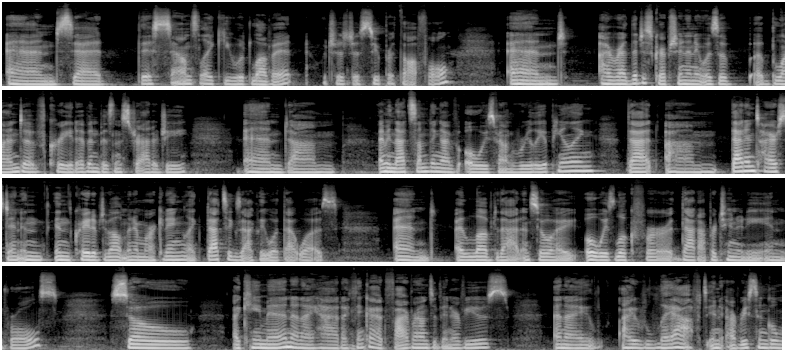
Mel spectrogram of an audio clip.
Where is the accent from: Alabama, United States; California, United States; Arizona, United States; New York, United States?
New York, United States; Long Island; I mean, I grew up on Long Island, so, you know, really familiar with all of the big New York media brands.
